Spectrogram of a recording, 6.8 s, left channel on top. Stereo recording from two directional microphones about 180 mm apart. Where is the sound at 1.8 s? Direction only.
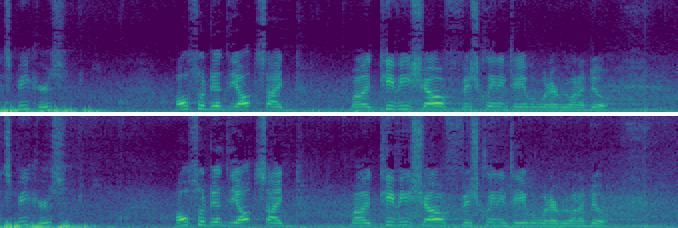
30° left (ahead or behind).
